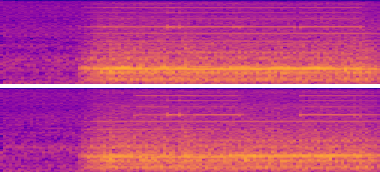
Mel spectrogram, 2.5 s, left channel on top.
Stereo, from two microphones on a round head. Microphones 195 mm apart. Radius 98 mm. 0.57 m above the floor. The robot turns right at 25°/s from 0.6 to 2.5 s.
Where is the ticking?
No ticking in this recording.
